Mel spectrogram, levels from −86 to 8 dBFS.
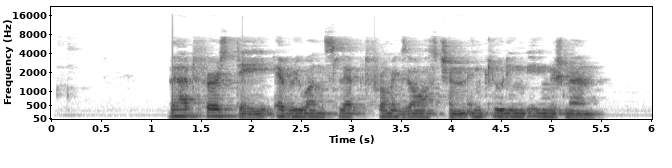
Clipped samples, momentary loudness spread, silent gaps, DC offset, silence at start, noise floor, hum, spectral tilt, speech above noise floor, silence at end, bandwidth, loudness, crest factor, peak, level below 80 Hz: under 0.1%; 6 LU; none; under 0.1%; 1.2 s; -69 dBFS; none; -5.5 dB/octave; 49 dB; 0.5 s; 7.8 kHz; -21 LUFS; 18 dB; -4 dBFS; -58 dBFS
